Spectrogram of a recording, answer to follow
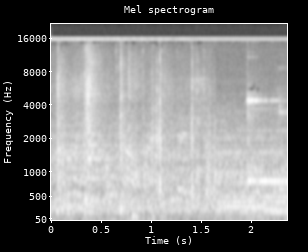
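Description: Television voices playing in the background of a small room, with a few short knocks as a person walks across the carpeted floor.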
